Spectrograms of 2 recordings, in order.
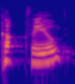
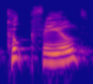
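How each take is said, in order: First: The first syllable rhymes with duck. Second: The first syllable rhymes with book. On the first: The speaker calls it wrong. "not Cuckfield" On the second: The speaker calls it right. "say, Cookfield"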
